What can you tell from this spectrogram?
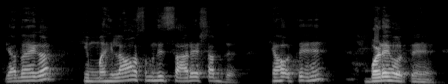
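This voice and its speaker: Male teacher, slightly high voice, Chhattisgarhi Hindi accent, classroom lecture that keeps quizzing the students. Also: normal speed, a bit bright. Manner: repetitive, keeps asking the class questions.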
